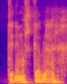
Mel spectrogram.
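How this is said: It is said with a fearful tone.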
